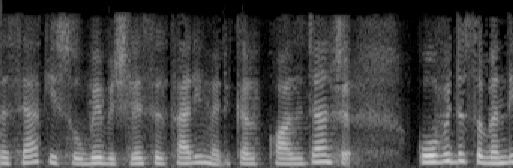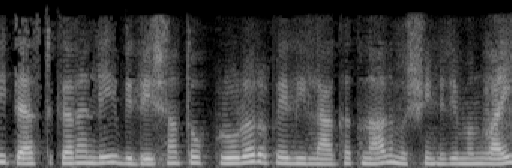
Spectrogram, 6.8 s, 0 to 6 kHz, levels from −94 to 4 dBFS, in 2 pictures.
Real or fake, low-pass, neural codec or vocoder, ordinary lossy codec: fake; 5.4 kHz; codec, 16 kHz, 0.3 kbps, FocalCodec; AAC, 24 kbps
